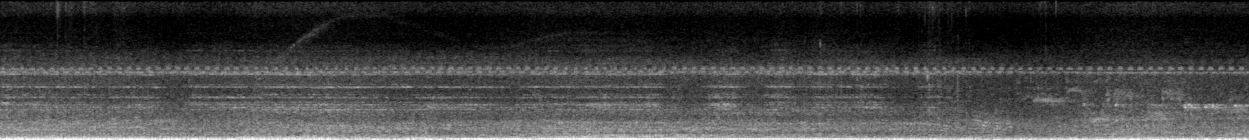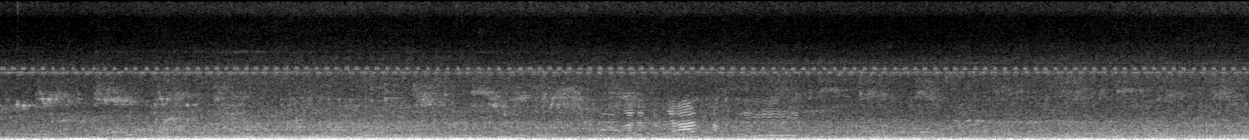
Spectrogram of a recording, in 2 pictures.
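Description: Wind blows outdoors with a low steady rumble.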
